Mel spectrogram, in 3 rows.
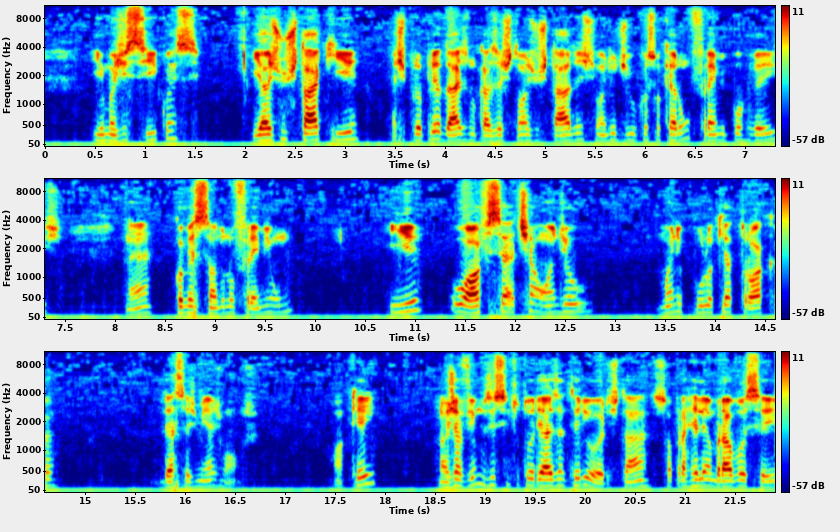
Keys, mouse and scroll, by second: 2.9-4.4 drag, 5.9 click, 16.0 click, 17.9 click, 19.4 click, 21.0 click.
